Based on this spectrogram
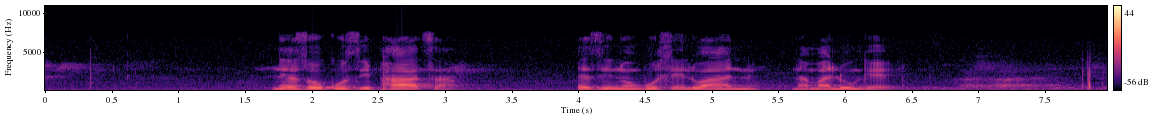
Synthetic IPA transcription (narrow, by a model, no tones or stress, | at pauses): nɛzok̬ʼuzipʰatʰa | ezinoɓuɮɛlwanɔ | namaluŋɡʱɛ̰ːlɔ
